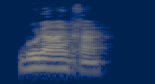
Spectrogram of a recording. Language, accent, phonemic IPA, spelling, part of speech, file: French, France, /bu.lɛ̃.ɡʁɛ̃/, boulingrin, noun, LL-Q150 (fra)-boulingrin.wav
- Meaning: 1. lawn 2. lawn bowls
